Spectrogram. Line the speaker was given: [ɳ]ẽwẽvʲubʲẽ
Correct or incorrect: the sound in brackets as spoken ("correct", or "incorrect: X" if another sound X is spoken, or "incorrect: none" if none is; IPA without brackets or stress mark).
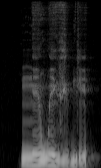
incorrect: ŋ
